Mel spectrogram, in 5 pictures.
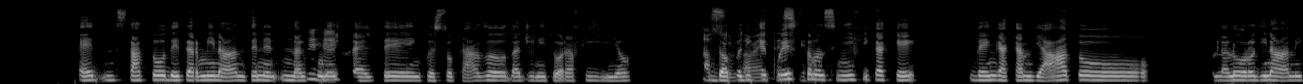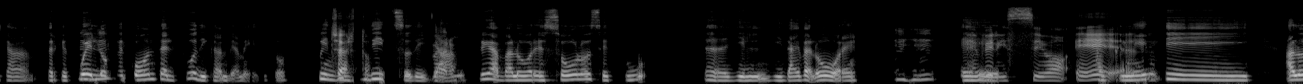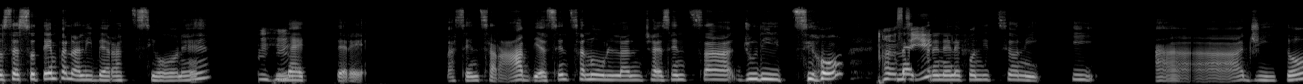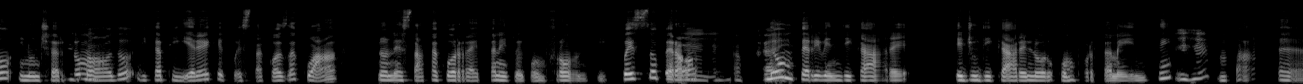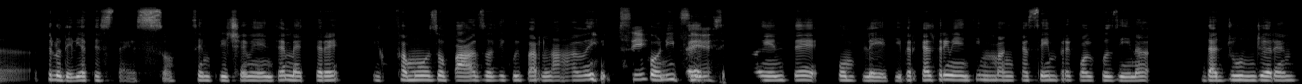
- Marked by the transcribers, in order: other background noise; "cioè" said as "ceh"; laughing while speaking: "giudizio"; drawn out: "ha"; drawn out: "Mh"; laughing while speaking: "parlavi"; unintelligible speech
- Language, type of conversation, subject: Italian, podcast, Come gestisci il giudizio degli altri nelle tue scelte?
